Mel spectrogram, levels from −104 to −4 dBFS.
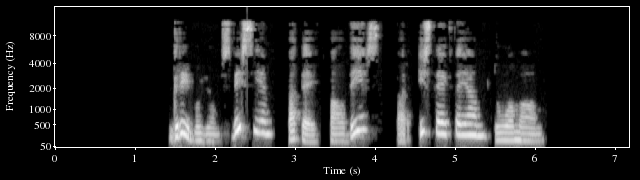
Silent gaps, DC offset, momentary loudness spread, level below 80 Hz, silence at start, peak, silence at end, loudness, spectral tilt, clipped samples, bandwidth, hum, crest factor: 2.74-2.90 s, 3.35-3.43 s, 4.11-4.26 s, 4.48-4.53 s; under 0.1%; 13 LU; -68 dBFS; 1.45 s; 0 dBFS; 1.1 s; -18 LUFS; -3.5 dB/octave; under 0.1%; 12 kHz; none; 20 dB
